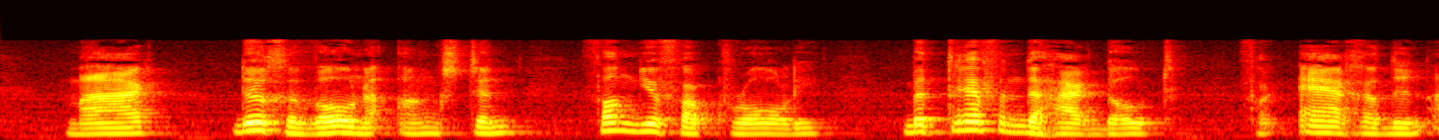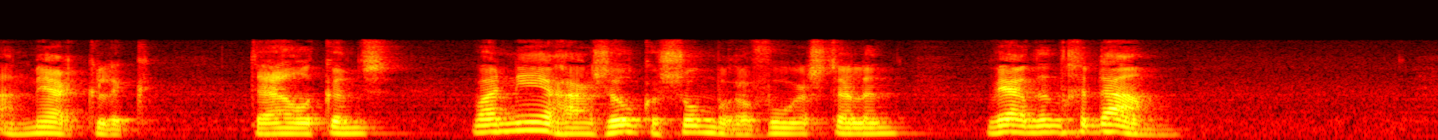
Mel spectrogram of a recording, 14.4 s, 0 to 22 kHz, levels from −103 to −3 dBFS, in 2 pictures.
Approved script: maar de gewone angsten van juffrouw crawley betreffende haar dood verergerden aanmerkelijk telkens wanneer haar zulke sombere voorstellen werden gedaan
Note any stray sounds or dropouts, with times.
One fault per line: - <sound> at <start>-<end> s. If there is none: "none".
none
